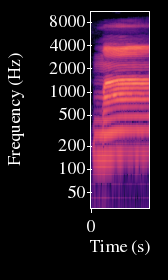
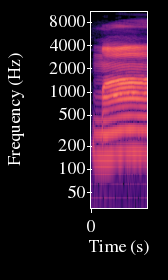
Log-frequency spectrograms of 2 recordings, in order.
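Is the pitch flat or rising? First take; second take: rising; rising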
